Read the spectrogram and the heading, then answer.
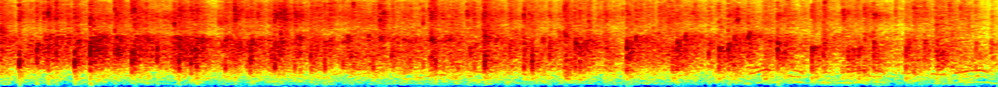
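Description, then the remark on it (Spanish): An audience applauds steadily for several seconds, clapping for the Lord during a church sermon, a dense wash of many hands clapping at a fairly even level, with murmured voices blending into the sound. “Dele palmas al Señor.”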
